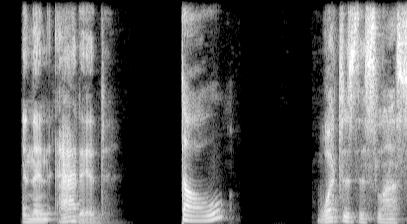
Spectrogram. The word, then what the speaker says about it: 到: yeah, we say 到 So the sound changes in this case. Right. One more time, it's 到 not.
